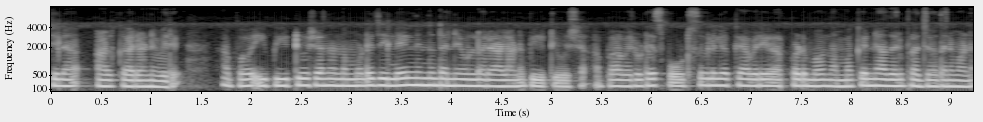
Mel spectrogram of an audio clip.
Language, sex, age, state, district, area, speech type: Malayalam, female, 18-30, Kerala, Kozhikode, urban, spontaneous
